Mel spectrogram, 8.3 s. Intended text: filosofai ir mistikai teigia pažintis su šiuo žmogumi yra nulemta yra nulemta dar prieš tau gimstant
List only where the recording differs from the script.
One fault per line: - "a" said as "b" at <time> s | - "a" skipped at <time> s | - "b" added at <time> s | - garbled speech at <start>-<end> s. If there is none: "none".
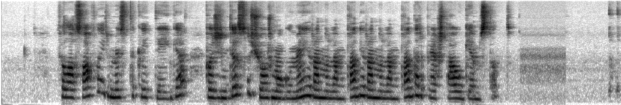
none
